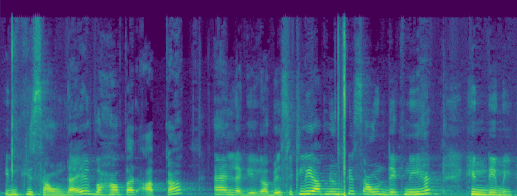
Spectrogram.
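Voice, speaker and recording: A woman's voice: high voice, normal speed, slight background noise. A woman with an Indian English accent teaching a school grammar lesson in Hindi and English, patiently repeating key words and asking questions she then answers herself.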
